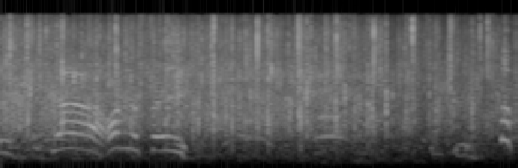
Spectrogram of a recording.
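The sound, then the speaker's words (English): Loud, sustained applause from a large audience fills the space, a dense wash of clapping with cheering voices rising over it near the start, like a crowd on its feet giving a standing ovation to chef Asma Khan. “Will you please thank Asma Khan?”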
